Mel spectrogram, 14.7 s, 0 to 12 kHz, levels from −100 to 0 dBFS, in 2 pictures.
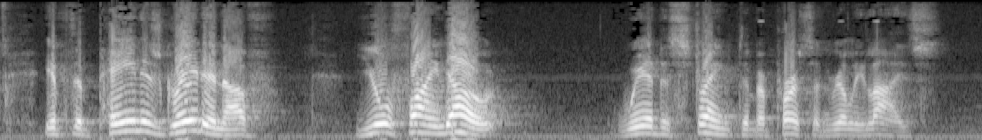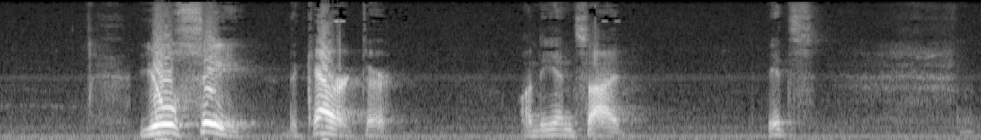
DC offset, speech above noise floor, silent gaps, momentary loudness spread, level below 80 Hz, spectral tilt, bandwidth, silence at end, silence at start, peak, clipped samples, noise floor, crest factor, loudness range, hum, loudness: under 0.1%; 35 dB; none; 21 LU; -44 dBFS; -5 dB/octave; 11.5 kHz; 1.5 s; 0.35 s; 0 dBFS; 0.3%; -45 dBFS; 12 dB; 14 LU; none; -10 LUFS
